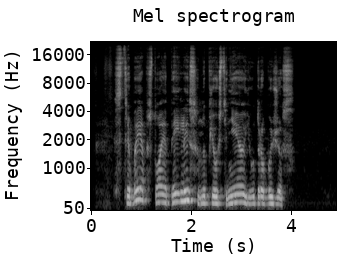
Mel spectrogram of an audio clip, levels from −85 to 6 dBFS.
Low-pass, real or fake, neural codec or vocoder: 19.8 kHz; real; none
